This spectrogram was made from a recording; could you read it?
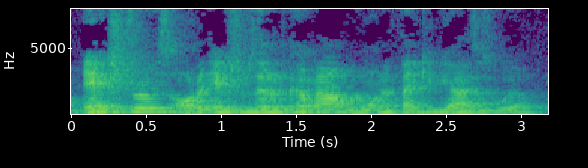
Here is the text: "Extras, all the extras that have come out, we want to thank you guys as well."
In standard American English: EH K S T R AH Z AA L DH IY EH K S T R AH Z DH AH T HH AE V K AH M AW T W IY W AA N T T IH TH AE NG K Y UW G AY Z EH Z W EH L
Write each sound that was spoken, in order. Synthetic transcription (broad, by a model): EH K S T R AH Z AA L DH IY EH K S T R AH Z DH AH T HH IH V K AH M AW T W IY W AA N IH TH AE NG K Y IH G AY Z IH Z W EH L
